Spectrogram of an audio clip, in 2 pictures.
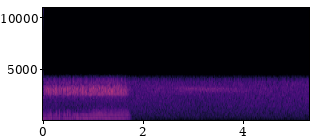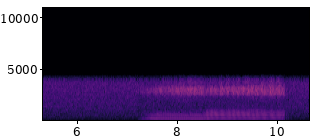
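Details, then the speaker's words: Old female pit bull, a shelter rescue, asleep: two loud, rattling, buzzing snores a few seconds apart, separated by quiet breathing. Ordinary dog snoring. "Sue's my sweet pit bull. What a snore pot."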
